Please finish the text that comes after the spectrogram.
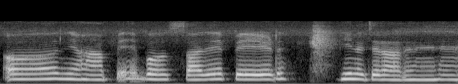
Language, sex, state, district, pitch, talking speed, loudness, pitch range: Hindi, female, Uttar Pradesh, Saharanpur, 230 Hz, 145 wpm, -16 LUFS, 220-245 Hz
